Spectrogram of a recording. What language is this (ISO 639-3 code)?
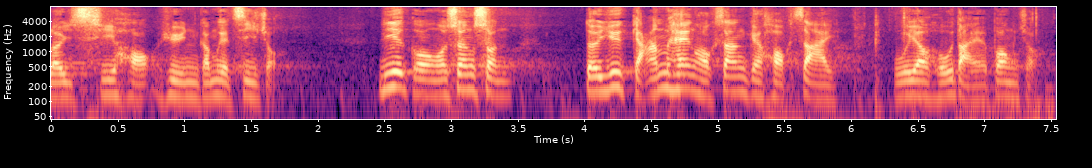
yue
